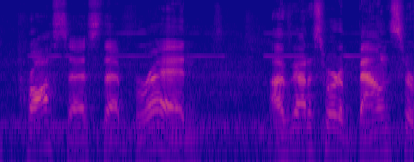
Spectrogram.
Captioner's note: machinery beeping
